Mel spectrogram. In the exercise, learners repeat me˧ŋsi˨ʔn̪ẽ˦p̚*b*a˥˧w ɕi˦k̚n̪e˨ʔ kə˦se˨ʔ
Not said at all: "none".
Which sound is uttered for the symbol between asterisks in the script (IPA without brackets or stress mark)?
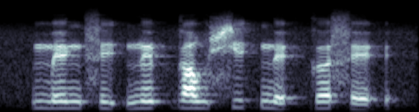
ɡ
